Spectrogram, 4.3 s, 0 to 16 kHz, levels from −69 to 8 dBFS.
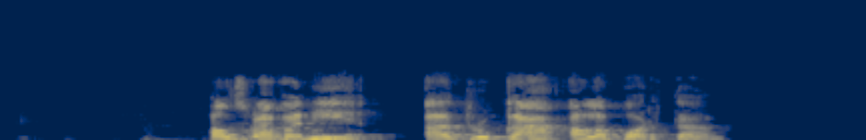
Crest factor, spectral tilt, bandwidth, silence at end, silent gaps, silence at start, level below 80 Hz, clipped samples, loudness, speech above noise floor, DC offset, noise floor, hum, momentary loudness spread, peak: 16 dB; -4 dB/octave; 7.8 kHz; 0.7 s; none; 1.05 s; -62 dBFS; under 0.1%; -14 LUFS; over 76 dB; under 0.1%; under -90 dBFS; none; 10 LU; -2 dBFS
